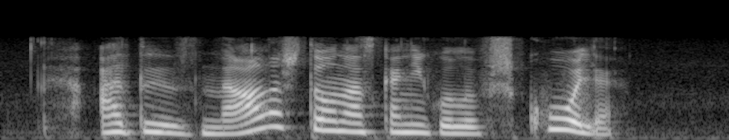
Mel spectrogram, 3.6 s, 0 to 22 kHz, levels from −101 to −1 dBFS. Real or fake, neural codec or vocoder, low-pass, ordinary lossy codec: real; none; 7.2 kHz; AAC, 48 kbps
